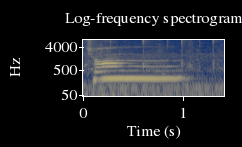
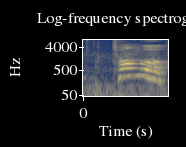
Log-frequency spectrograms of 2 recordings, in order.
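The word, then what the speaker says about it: 정국: When he writes it like this, Jongkook. So this is what he's writing, Jongkook, Kook, Jongkook, Kook. So it's neither K nor K nor G, it's somewhere in between.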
